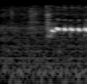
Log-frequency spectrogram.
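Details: Female sooty-headed bulbul in heat calling to a male: one quick stuttering burst of about six high, even notes, clipped and bright, over a quiet background.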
